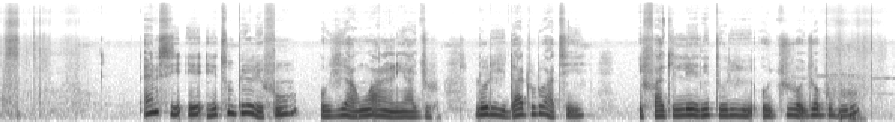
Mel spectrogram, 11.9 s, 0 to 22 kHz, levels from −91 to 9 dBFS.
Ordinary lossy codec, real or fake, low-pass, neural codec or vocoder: none; fake; 19.8 kHz; vocoder, 44.1 kHz, 128 mel bands every 512 samples, BigVGAN v2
